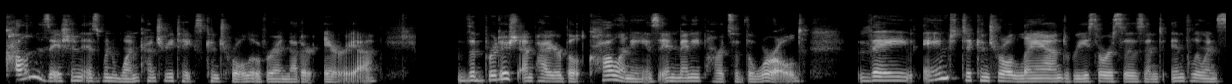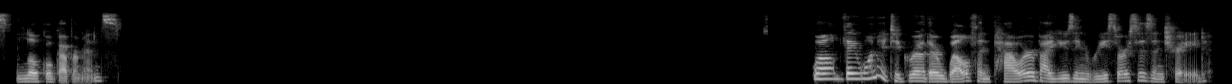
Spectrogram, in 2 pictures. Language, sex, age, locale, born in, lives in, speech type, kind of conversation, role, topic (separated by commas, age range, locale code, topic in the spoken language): English, female, 35-39, en-US, United States, United States, read, expert-assistant, expert, What was the role of the British Empire in global colonization?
